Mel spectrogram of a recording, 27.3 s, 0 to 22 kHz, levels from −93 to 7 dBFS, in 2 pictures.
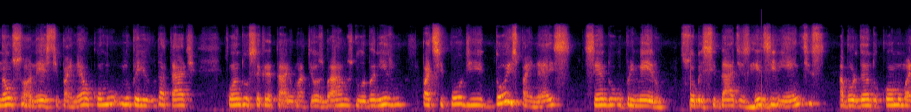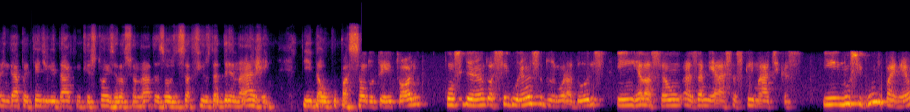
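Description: At 19.09 s the sound turns dull and boxy and stays that way to the end of the clip. From that point nothing is present above 3.8 kHz, with no gap at the transition and little change in level, but a different background noise appears some 35 dB below the signal. The abrupt shift in bandwidth, tone and noise floor is likely an input switched to a poorer device partway through the recording.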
